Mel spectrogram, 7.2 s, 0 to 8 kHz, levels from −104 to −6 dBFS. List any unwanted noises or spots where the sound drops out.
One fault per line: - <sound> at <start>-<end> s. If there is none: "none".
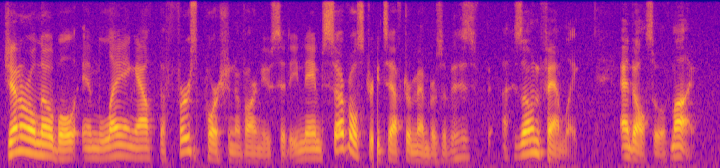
- dropout at 3.7-3.8 s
